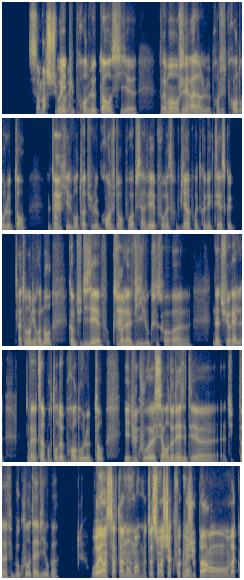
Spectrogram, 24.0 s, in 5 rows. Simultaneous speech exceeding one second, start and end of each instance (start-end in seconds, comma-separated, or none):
none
